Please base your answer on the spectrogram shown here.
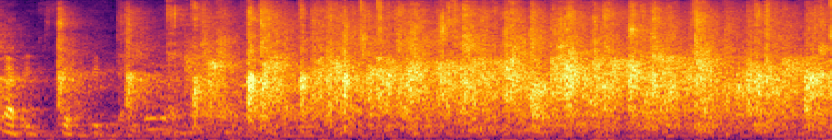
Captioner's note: audience clapping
